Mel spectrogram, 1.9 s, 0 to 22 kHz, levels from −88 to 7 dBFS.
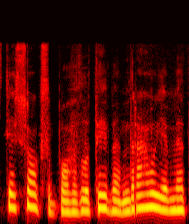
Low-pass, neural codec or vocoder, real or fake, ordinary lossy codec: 10.8 kHz; none; real; AAC, 96 kbps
